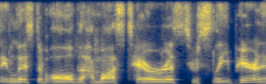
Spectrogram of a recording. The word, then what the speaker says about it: Hamas: This guy, this IDF soldier, he's like, we are currently in a Hamas, because they say it like that. They don't say Hamas, they say Hamas, right?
